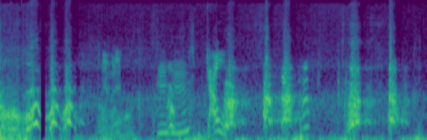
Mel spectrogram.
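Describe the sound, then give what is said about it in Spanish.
A dog barks repeatedly in short, sharp bursts mixed with higher yips and whiny tones, while a person speaks briefly over the noise. “Perro.”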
